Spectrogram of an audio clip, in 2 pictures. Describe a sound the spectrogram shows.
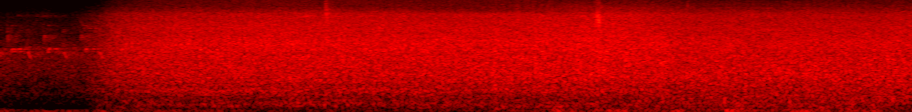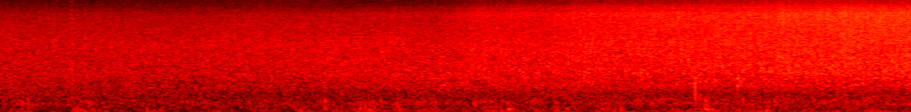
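A stream rushes steadily over rocks nearby.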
